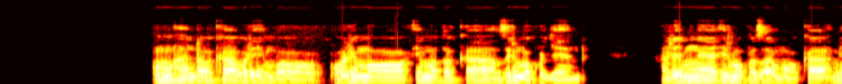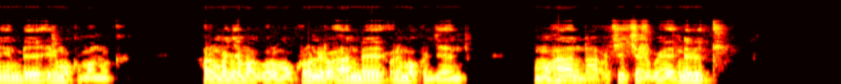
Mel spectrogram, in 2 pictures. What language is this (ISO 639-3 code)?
kin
